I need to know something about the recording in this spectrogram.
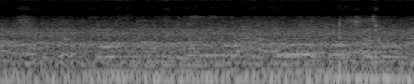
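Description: Steady low background hum with a faint buzz that comes and goes.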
